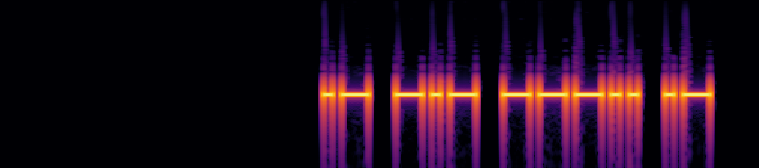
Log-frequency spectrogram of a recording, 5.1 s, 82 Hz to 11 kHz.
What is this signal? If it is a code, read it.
Morse code, heard as a keyed tone, about 20 wpm, 700 Hz. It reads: AK8A
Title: USA Call Signs - 4 Characters - Repeated 3x - 20wpm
